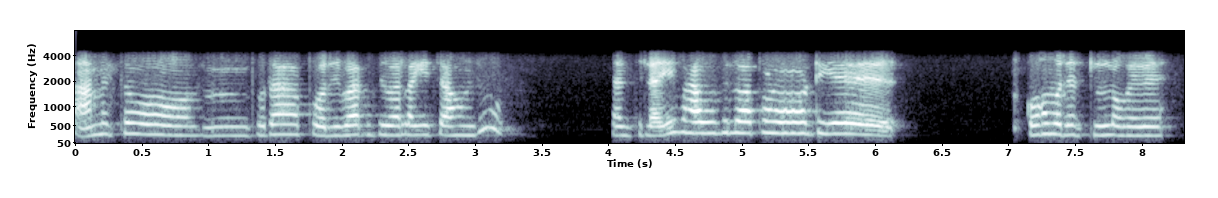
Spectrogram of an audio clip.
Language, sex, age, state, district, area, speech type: Odia, female, 30-45, Odisha, Sambalpur, rural, conversation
